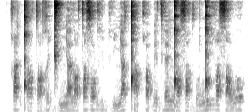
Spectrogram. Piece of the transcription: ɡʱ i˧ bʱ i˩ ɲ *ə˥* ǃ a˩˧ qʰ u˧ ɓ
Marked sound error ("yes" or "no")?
yes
